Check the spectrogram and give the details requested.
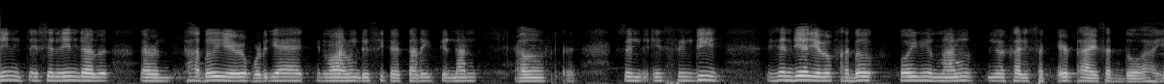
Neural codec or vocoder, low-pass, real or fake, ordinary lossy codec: codec, 24 kHz, 0.9 kbps, WavTokenizer, medium music audio release; 7.2 kHz; fake; none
